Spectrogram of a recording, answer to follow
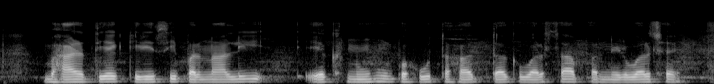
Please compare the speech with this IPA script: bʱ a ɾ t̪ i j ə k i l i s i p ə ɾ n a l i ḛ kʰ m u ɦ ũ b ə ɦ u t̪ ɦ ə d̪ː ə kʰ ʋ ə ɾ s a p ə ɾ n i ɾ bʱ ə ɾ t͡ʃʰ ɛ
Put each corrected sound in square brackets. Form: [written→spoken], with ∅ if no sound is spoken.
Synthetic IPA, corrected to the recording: bʱ a ɾ t̪ i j ə k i [l→ɾ] i s i p ə ɾ n a l i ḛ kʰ [m→n] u ɦ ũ b ə ɦ u t̪ ɦ ə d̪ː ə [kʰ→k] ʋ ə ɾ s a p ə ɾ n i ɾ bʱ ə ɾ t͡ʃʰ ɛ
